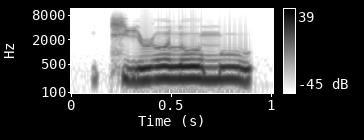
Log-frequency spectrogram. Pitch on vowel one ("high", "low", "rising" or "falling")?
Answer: low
